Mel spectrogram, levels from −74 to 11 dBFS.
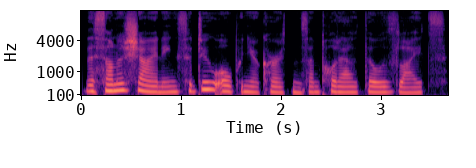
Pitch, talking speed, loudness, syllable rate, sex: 185 Hz, 230 wpm, -19 LUFS, 5.0 syllables/s, female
